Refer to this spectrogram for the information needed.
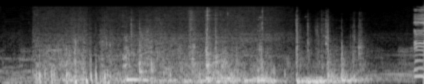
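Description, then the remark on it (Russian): A door is slammed shut by representatives of the tour operator Biblio-Globus in Nizhny Novgorod in front of journalists, with a loud, hollow thud amid a burst of clattering knocks and rattles, followed by a brief tonal sound at the very end. “А когда слышат о том, что люди требуют компенсацию за испорченную поездку, то громко хлопают дверью перед журналистами.”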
